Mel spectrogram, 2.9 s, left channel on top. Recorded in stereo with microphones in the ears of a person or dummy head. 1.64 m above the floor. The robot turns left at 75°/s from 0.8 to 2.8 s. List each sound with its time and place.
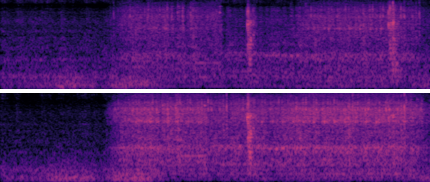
1.6 s ticking: 15° right (ahead or behind); by 2.8 s 70° left (ahead or behind)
